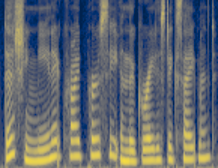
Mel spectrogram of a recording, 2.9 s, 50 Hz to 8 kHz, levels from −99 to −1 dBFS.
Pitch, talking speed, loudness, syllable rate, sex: 225 Hz, 205 wpm, -14 LUFS, 5.4 syllables/s, female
